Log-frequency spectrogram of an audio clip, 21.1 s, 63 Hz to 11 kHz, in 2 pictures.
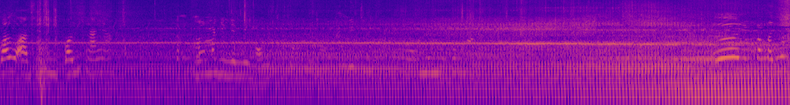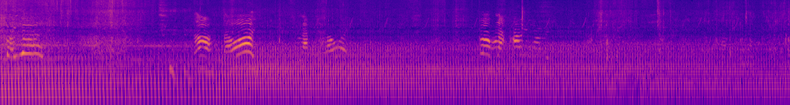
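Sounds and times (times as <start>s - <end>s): small motorcycle engine revving: 0.4s - 21.0s.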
